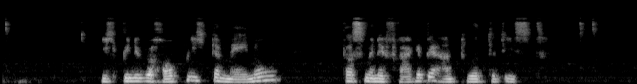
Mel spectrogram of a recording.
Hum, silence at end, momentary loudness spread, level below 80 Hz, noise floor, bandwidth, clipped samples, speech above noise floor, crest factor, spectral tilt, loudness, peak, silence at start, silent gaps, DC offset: none; 0.95 s; 9 LU; -62 dBFS; -66 dBFS; 9.4 kHz; under 0.1%; 46 dB; 18 dB; -6.5 dB/octave; -20 LUFS; -4 dBFS; 0.05 s; none; under 0.1%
